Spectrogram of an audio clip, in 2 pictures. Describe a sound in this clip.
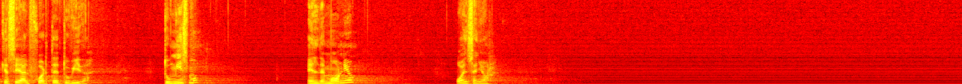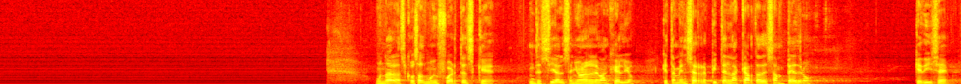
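A man sings slowly through a microphone in a large echoing hall.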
